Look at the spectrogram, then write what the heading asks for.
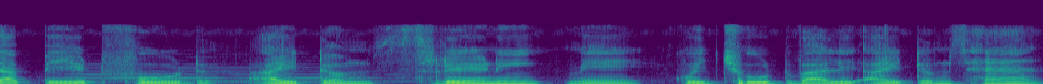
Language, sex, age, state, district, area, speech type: Hindi, male, 30-45, Uttar Pradesh, Sonbhadra, rural, read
